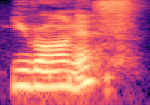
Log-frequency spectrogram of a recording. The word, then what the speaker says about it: Uranus: know where Pluto was where Uranus is sorry Uranus apparently that's how it's pronounced nowadays for the grown-ups in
